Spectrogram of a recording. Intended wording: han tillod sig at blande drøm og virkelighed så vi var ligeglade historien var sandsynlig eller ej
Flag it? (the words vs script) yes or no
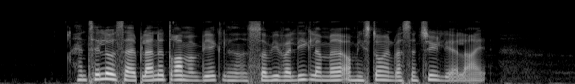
yes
